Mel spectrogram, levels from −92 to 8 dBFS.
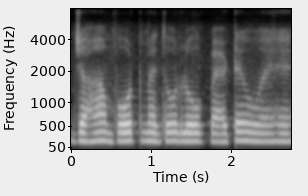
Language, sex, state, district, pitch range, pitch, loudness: Hindi, female, Uttar Pradesh, Jyotiba Phule Nagar, 175-185 Hz, 180 Hz, -17 LUFS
